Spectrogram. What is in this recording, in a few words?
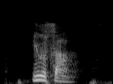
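"юса", Komi, male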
